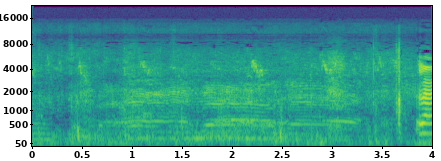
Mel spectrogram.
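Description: Sheep bleating: one long, drawn-out bleat that starts about a second in and lasts about two seconds.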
